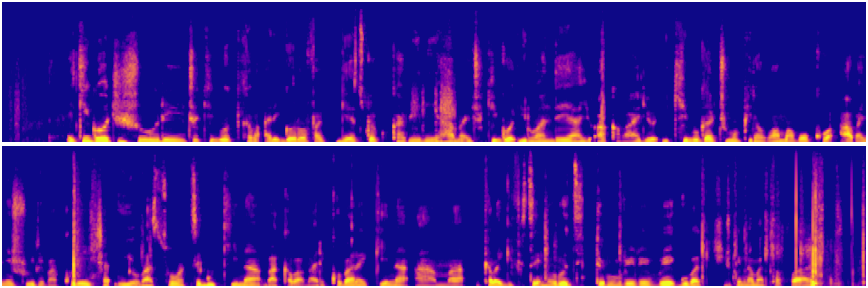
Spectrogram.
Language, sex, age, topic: Rundi, male, 18-24, education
